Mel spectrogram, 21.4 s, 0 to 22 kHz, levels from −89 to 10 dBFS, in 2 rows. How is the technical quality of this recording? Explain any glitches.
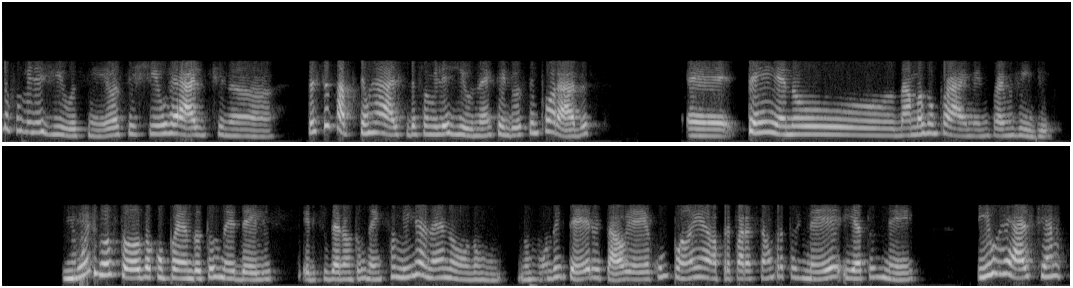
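The speech has a telephone-band character consistent with G.726 ADPCM at 32 kbit/s: nothing above 4 kHz and a light coding texture. Two short glitches stand out.

At 9.54 s and again from 11.46 to 11.54 s there are bit errors on an ADPCM link. Flipped bits corrupt the decoder's step size and prediction, so each error rings on briefly as a pop with a rough, level-jumping burst. The error rate is around 0.1 to 0.15 percent. On a waveform these show as spiky excursions. On a spectrogram they appear as thin vertical broadband streaks capped at 4 kHz, with the longer one at 11.5 s.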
